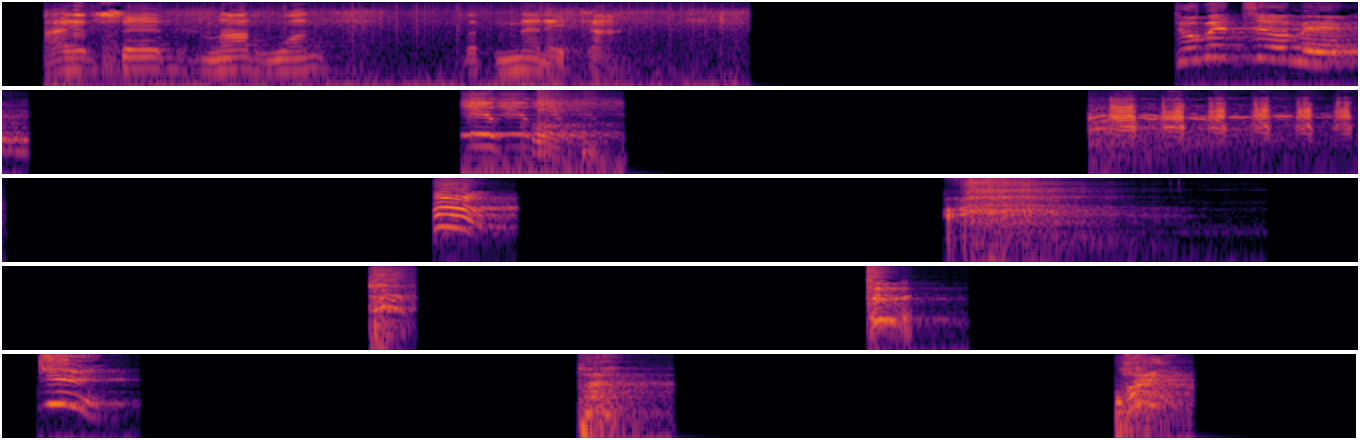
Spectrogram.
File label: Male Spoken Vox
